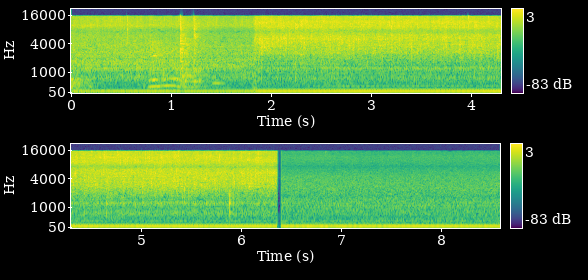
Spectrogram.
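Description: Oil sizzling in a wok as vegetables and then fish pieces fry, over a steady low hum. The sizzle jumps louder about two seconds in and drops away abruptly about six seconds in, leaving mostly the hum.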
